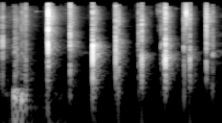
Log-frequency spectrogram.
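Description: Hand clapping in a steady rhythm, about ten sharp, bright claps over a couple of seconds, with no talking, like a small round of applause from just a few hands.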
